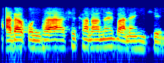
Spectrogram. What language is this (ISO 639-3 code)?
brx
